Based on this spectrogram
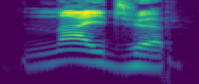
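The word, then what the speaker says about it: Niger: ] думают или пишут правильно говорить найджер я сейчас даже я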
